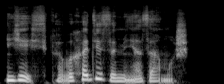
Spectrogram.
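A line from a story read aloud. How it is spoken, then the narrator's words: Soft whisper. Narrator (Russian): тихо прошепчут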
